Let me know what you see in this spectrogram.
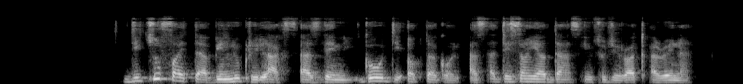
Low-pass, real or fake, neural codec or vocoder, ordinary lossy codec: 9.9 kHz; fake; codec, 24 kHz, 0.9 kbps, WavTokenizer, medium speech release version 1; AAC, 32 kbps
